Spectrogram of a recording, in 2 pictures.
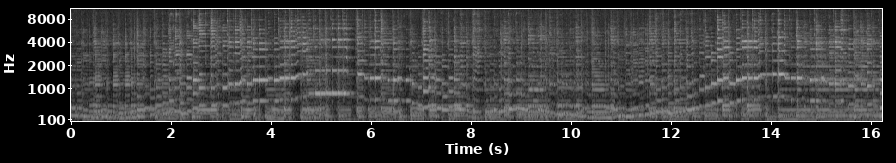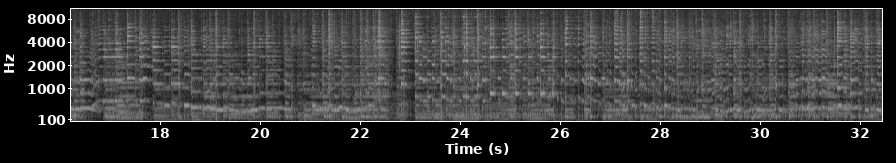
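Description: Two nylon-string flamenco guitars playing a duet of flamenco-inspired jazz, with runs of single notes climbing and then falling over a plucked accompaniment.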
